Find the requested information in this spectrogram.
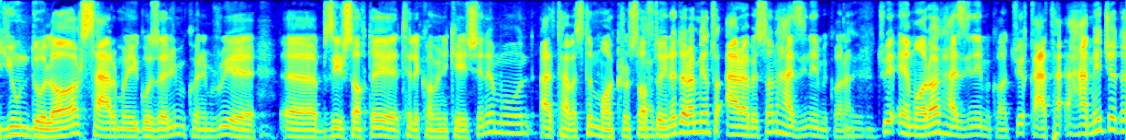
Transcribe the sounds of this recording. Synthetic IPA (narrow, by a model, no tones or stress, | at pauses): jund̪olɒɾsæɾmɒːje̞ɡo̞zɒːɾiːmiːkʰo̞niːmɾuːje̞ | ziːɾsɒxt̪ɒːje̞t̪ʰe̞le̞kʰomjunicʰeʃene̞munt̪ʰævæsːot̪ʰemɒkɾosɒːft̪oinɒːd̪ɒːɾænmiɡænt̪ʰuʔæɾæbe̞st̪ɒːnɦæziːne̞miːkʰo̞næ̰nt̪ʰuːje̞ʔemɒːɾɒːt̪ɦæziːne̞miːkʰonænt̪ʰuje̞ɡæt̪ʰæɦæme̞d͡ʒɒːd̪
